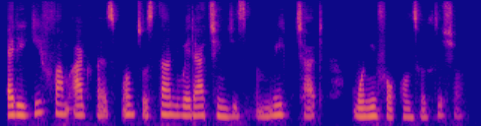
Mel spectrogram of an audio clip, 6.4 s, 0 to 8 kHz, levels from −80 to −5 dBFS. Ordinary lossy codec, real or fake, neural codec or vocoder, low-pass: none; fake; codec, 16 kHz, about 1 kbps, DyCAST, with the encoder's durations; none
